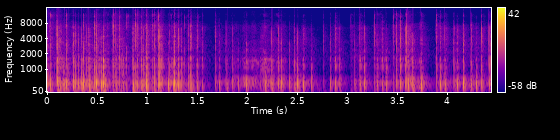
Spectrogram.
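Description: Long nails rapidly tap and scratch the cover of a red cloth-bound hardcover book lying flat. The quick, dry taps have a muted mid-toned thud and a bright, scratchy texture, coming in dense bursts with brief pauses between them.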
